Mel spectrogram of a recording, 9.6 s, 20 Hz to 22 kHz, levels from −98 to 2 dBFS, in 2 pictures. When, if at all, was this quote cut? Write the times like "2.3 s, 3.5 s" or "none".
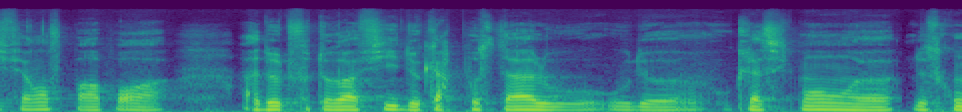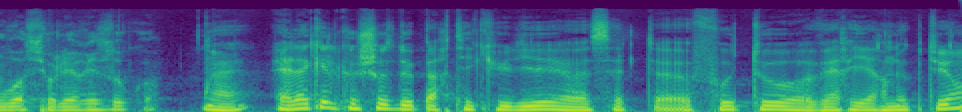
4.5 s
